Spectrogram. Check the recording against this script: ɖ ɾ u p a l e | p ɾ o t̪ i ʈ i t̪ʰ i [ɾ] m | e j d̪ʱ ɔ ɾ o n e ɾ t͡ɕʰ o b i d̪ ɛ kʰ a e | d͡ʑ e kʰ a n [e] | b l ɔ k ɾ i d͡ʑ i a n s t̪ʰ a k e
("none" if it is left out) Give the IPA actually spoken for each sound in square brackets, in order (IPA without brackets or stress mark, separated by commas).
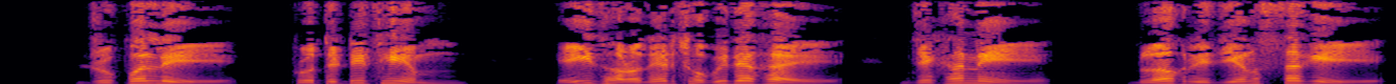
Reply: none, e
